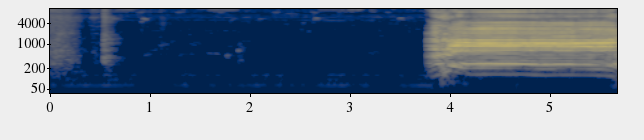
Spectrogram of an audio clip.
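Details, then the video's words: Murrah buffalo letting out a loud, sustained, richly harmonic bellow that begins after nearly four seconds of near silence, which is broken only by two faint short knocks. "मुर्रा भैंस की आवाज"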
